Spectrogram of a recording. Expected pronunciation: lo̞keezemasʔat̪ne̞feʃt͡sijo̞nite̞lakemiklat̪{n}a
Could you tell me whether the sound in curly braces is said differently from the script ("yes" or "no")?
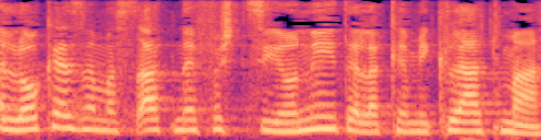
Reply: yes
